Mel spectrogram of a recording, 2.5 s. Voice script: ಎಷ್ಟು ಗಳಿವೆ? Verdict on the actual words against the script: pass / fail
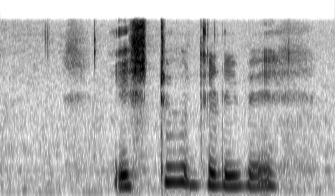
pass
